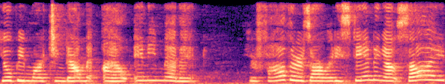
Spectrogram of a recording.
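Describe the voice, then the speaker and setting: In a put-on character voice, a woman talks at a fairly quick pace, squeaky and extremely high-pitched, her intonation fairly even. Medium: read story. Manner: cheerful, gushing.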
